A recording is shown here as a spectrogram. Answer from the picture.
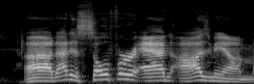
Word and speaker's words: osmium: is sulfur and osmium i'm gonna guess that's how you say it actually let's go ask the internet how do we say that uh oz miam there we go how do you say that let's uh let's ask the google osmium oh i got it right osmium okay good uh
